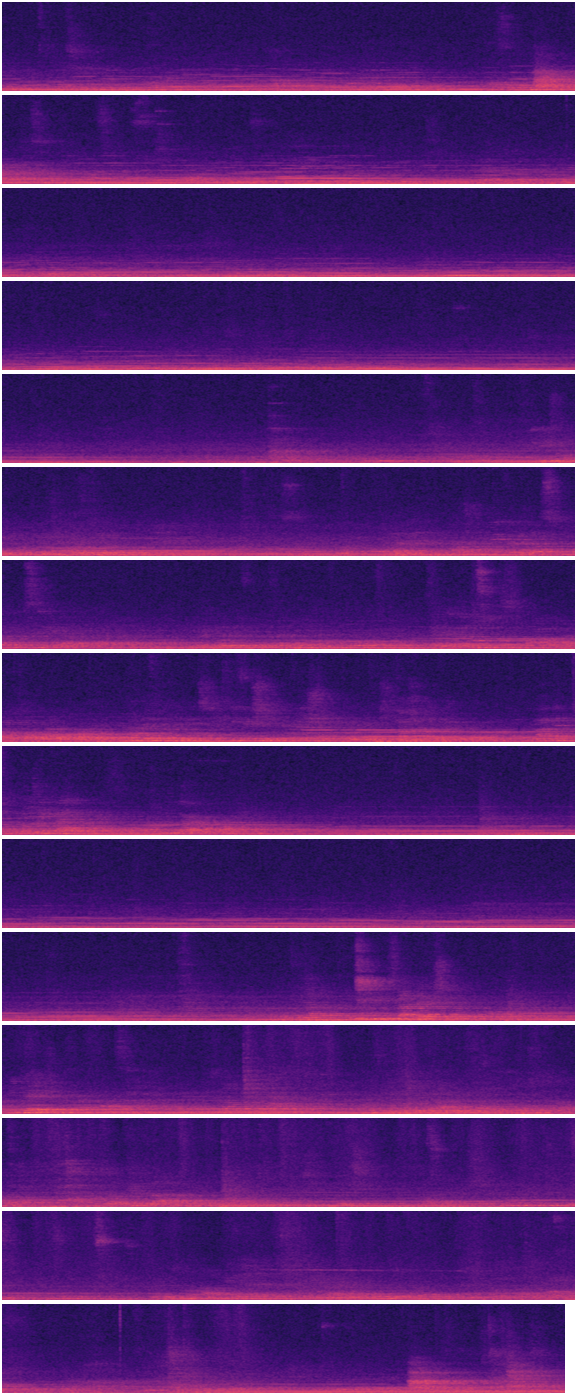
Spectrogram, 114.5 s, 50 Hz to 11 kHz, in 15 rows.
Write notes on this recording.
An early morning meditation in the Église Notre-Dame du Rosaire, St Denis. I couldn't help but get distracted by the shifting intelligibility of voices moving in this vast, reverberant space (spaced pair of Sennheiser 8020s with SD MixPre6).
